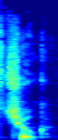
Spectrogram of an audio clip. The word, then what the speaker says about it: choke: The first word is choke. We see we have a silent E at the end. When you have a silent E at the end of a word, we know the previous vowel is long, so we need the O sound like Coke, Coca-Cola. O, like no and go, choke.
